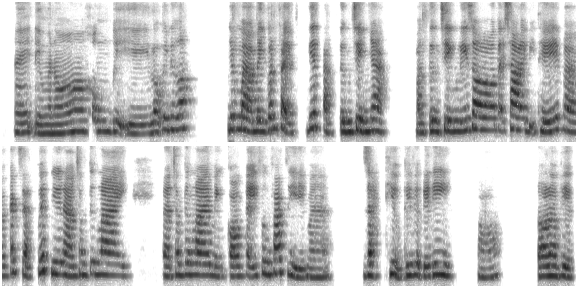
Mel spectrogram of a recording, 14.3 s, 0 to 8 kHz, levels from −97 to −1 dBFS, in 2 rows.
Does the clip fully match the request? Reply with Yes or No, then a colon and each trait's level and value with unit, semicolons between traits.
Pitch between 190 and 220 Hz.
No: high, 230 Hz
